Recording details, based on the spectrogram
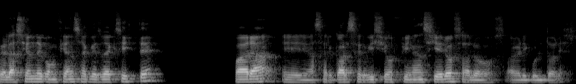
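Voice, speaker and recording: A man speaks at a moderate pace with an Argentine accent, his medium-pitched voice dark and mellow, his intonation fairly even, and audible room echo around him. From Argentina. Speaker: startup founder. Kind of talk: startup pitch. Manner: halting, many fillers.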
